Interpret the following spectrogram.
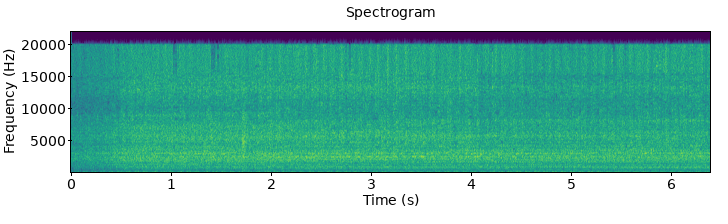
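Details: Kawasaki FX801V on a Kubota zero-turn mower, 400 hours, valves just adjusted, cold start: steady idle with quick, fairly even light ticking, about 220 a minute; valvetrain clatter more noticeable at idle or low speed.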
